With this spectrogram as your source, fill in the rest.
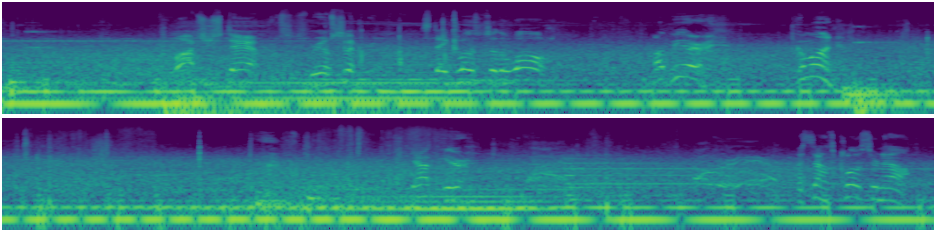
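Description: Boots crunch steadily through snow.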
